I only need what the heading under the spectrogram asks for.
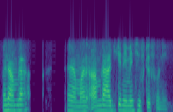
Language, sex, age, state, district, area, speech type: Bengali, male, 18-30, West Bengal, Bankura, rural, conversation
